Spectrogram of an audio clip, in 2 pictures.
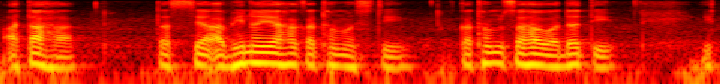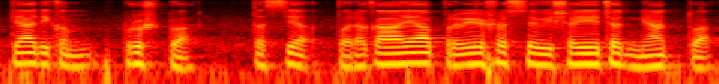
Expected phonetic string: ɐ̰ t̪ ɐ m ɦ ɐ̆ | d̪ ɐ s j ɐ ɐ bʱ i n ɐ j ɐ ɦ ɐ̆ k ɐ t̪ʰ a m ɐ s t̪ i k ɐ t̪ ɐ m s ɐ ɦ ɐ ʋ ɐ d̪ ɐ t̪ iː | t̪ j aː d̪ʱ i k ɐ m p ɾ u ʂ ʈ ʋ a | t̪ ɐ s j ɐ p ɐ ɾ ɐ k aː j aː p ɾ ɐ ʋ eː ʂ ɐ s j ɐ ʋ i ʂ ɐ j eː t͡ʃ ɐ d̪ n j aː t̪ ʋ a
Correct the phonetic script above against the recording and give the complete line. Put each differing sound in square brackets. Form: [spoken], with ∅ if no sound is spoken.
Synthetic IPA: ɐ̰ t̪ ɐ [∅] ɦ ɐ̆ | [t̪] ɐ s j ɐ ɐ bʱ i n ɐ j ɐ ɦ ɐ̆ k ɐ t̪ʰ [ɐ] m ɐ s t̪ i k ɐ [t̪ʰ] ɐ m s ɐ ɦ ɐ ʋ ɐ d̪ ɐ t̪ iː | t̪ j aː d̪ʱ i k ɐ m p ɾ u ʂ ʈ ʋ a | t̪ ɐ s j ɐ p ɐ ɾ ɐ k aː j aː p ɾ ɐ ʋ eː ʂ ɐ s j ɐ ʋ i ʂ ɐ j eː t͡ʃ ɐ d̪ n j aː t̪ ʋ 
